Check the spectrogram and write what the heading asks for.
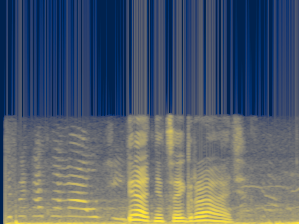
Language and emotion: Russian, positive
